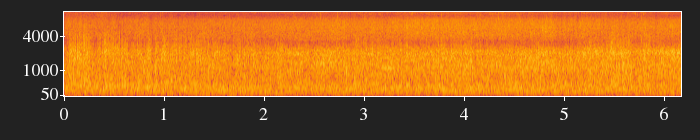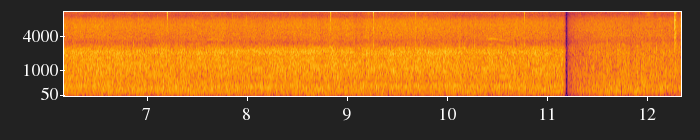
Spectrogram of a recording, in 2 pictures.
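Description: A large car ferry passing close as it leaves port: a steady rush of churned water and engine noise, mixed with wind on the microphone. The sound breaks off for an instant about eleven seconds in, then carries on.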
